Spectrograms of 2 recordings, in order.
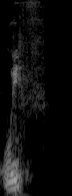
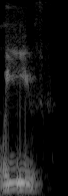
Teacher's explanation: we've got leaf, which is a short, then we've got leave, which is longer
